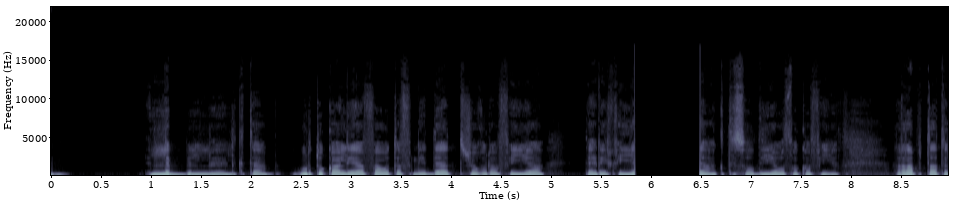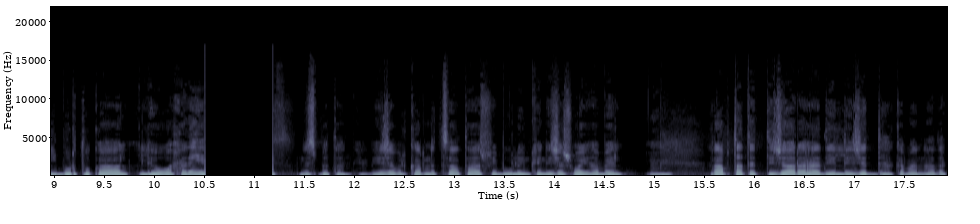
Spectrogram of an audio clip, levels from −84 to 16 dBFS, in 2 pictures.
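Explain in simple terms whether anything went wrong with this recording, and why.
The speech stops dead twice, at 5.83 s and 10.50 s, going silent for about two-thirds of a second each time before carrying on exactly where it left off. This is a rebuffering stall: playback ran out of downloaded audio and waited for more. Nothing is skipped; only time is added.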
